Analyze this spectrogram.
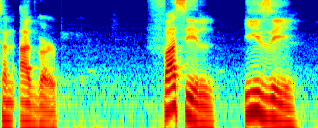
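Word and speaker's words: fácil: Grande Bueno fasil. This is one of the most difficult words for English speakers. The emphasis is on the fa and the c i l is not pronounced f is basil sil.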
